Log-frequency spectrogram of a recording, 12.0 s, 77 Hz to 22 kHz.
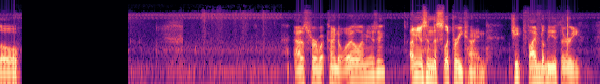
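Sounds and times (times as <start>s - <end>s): crickets chirping: 2.6s - 12.0s
soft rustling: 3.8s - 5.6s.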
